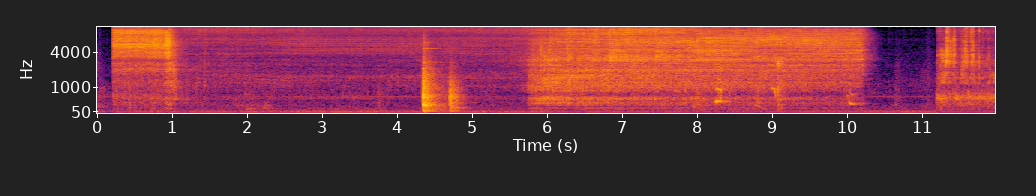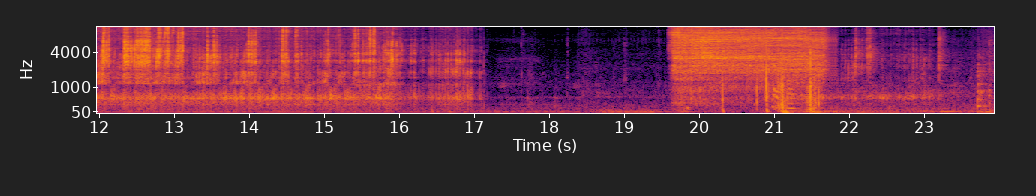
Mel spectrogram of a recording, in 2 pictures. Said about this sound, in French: La première étape, il faut mettre la chantilly.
